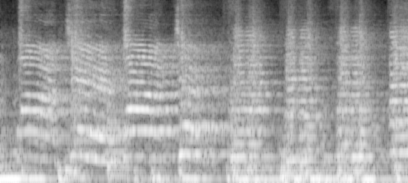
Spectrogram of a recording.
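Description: Music with singing over a strong bass, the lead sliding down in pitch several times.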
